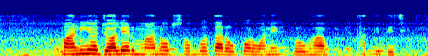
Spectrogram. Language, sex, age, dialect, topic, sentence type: Bengali, female, 18-24, Western, agriculture, statement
